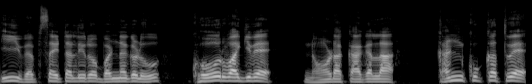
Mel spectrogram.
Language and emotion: Kannada, disgusted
